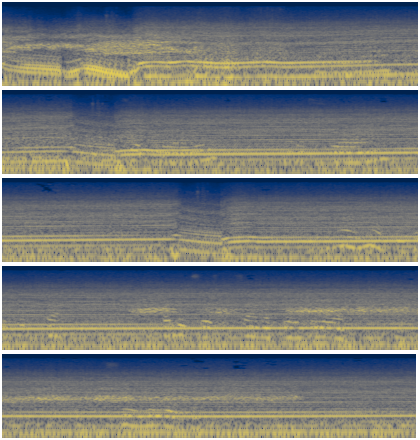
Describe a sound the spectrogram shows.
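Tyres screech as a car drifts through a corner.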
